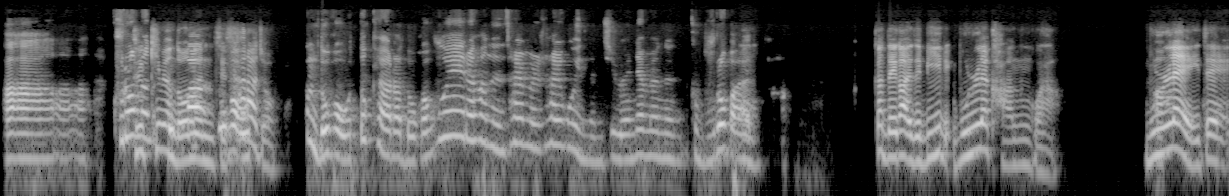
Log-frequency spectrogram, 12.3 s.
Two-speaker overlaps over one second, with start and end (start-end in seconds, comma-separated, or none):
1.3-2.5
